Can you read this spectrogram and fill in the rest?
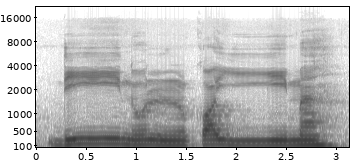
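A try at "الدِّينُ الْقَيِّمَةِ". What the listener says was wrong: Ha, lamnya masih tebal ketika sukun. Terlebih lagi sebelumnya berharokat dhammah. Nul, bukan. Nul.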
